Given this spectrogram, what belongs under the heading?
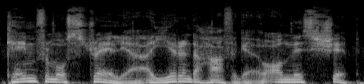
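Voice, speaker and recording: An actor voicing a calm Victorian detective in a game, speaking in a measured, husky way. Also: male voice, fairly low pitch, over a noisy crowd. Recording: dry studio game voice.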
